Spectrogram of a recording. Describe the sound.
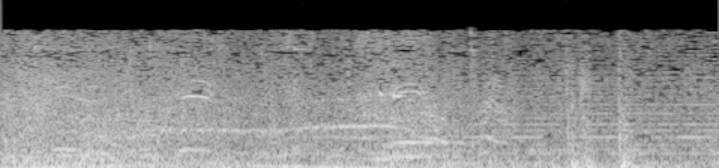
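A pickup truck's engine rumbles steadily as it drives, a dense, continuous roar that eases slightly at the end, with indistinct voices mixed into the noise.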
